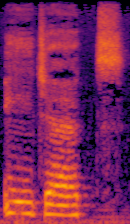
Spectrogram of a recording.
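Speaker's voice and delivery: robotic slow command; Soundwave command. Retold or imitated. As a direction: announce it like a machine. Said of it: "and he said".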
